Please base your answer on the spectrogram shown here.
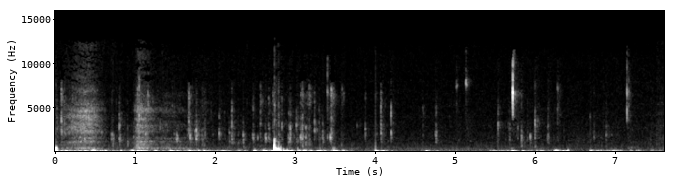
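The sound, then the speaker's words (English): Rapid typing on a computer keyboard: many quick, irregular clicks and taps in a steady stream, with one sharper, louder keystroke near the middle and softer, sparser pecking toward the end. “I'm typing this into the thing.”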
